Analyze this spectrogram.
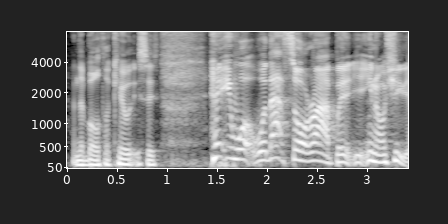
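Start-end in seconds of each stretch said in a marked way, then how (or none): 1.4-3.4 high-pitched mock Texan accent; Texas voice. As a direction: imitate the meddling customer in a high Texan twang. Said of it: "this is my Texas voice".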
